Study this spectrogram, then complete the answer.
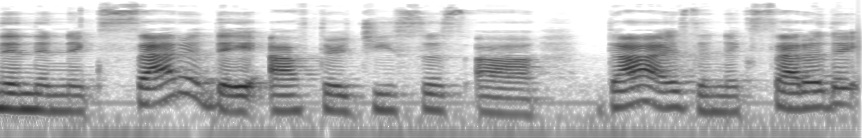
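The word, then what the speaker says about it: Jesús: and the you and you're supposed to say jesus jesus say it god in spanish uh is written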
